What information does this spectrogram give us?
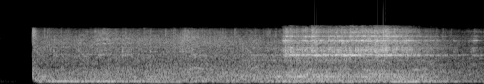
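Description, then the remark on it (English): Steady, dense industrial din of a car assembly line at a General Motors factory, a continuous loud mechanical roar that swells midway with harsher, brighter clattering before easing slightly. “The sound you hear now is on an assembly line at one of the General Motors factories, which, along with Ford, Chrysler, Packard, Nash, Kaiser, and the others, last year produced more than 30,000 cars, trucks, and buses every day.”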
